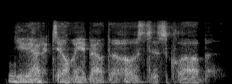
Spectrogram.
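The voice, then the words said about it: Creepy voice. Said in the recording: “you're doing your best creepy voice.”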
